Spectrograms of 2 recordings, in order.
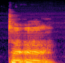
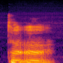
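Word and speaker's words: תעה: How you pronounce it? Strong's H8582. Ta'ah. Ta'ah.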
